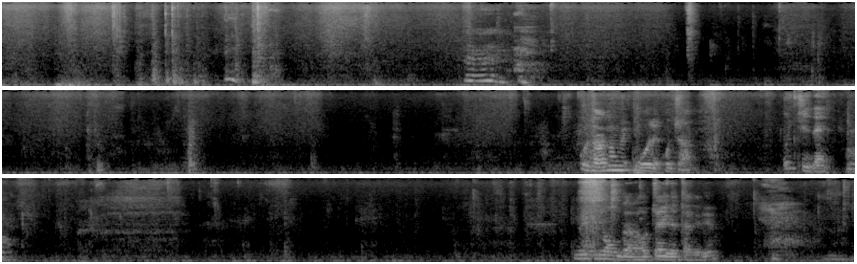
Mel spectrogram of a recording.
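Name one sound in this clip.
An elderly woman speaks softly in a frail voice.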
